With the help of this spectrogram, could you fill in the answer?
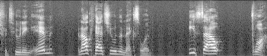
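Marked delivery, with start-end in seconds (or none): none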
